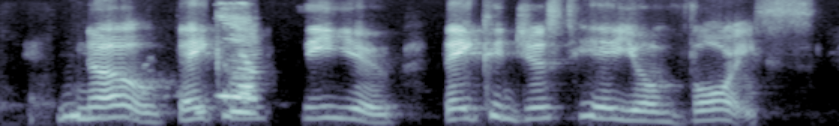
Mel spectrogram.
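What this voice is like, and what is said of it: Foreign accent. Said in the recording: “it's a bit funny sounding, isn't it? Because I've got this accent from another place.”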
